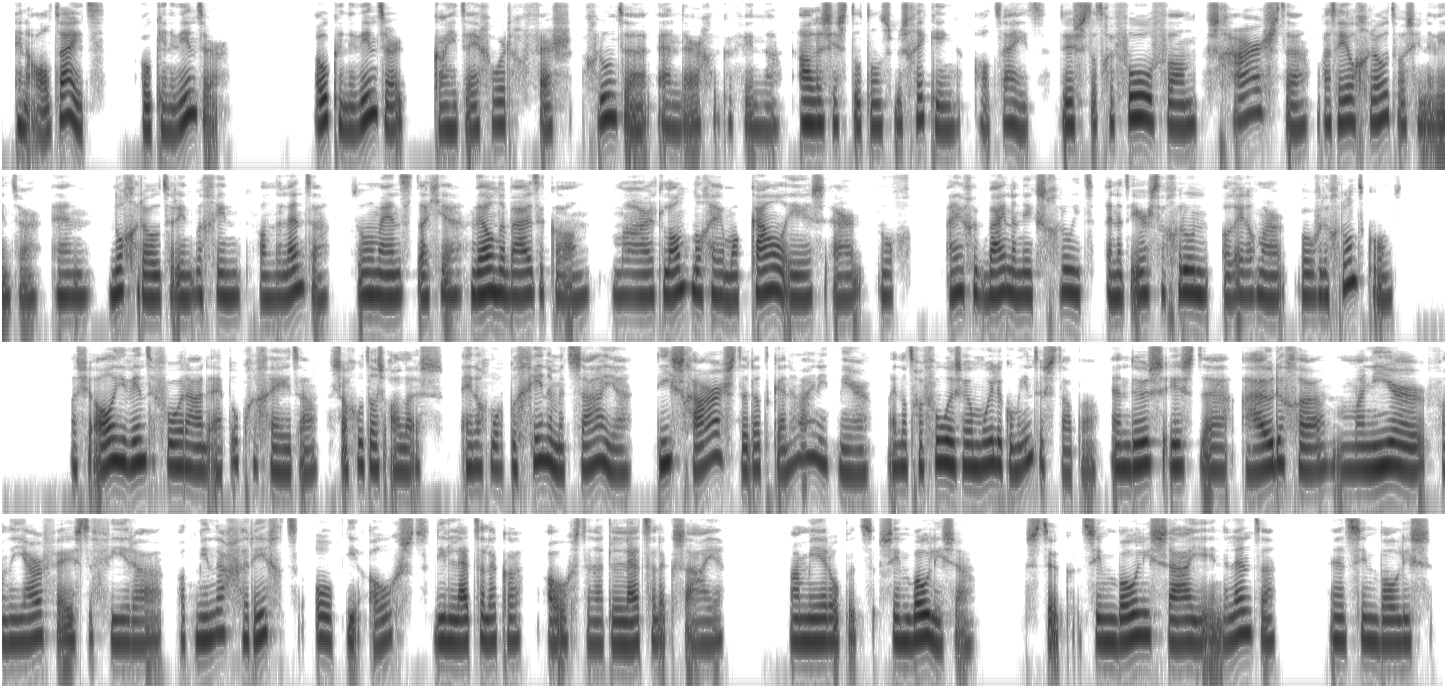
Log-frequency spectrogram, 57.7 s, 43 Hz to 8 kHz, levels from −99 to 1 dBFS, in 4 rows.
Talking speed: 155 wpm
